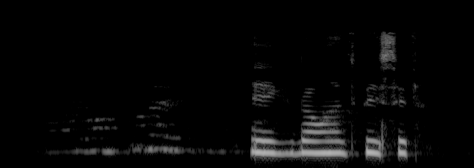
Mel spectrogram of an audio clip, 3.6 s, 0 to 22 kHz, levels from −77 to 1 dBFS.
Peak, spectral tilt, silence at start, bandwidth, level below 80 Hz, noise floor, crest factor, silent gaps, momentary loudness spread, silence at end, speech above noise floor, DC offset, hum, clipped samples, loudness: -18 dBFS; -3.5 dB/octave; 0.7 s; 11.5 kHz; -88 dBFS; -67 dBFS; 16 dB; none; 24 LU; 0.5 s; 37 dB; under 0.1%; none; under 0.1%; -31 LUFS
